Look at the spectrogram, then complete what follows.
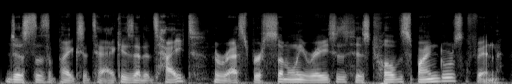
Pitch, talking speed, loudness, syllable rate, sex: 95 Hz, 210 wpm, -19 LUFS, 5.8 syllables/s, male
